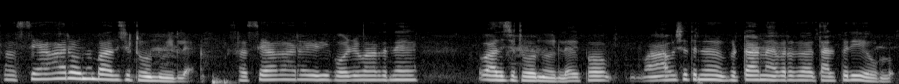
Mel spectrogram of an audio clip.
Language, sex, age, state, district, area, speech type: Malayalam, female, 45-60, Kerala, Pathanamthitta, rural, spontaneous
